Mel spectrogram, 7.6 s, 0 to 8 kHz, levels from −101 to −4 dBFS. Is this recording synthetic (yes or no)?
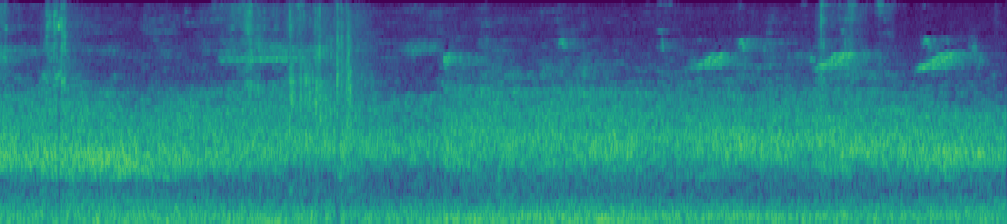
no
